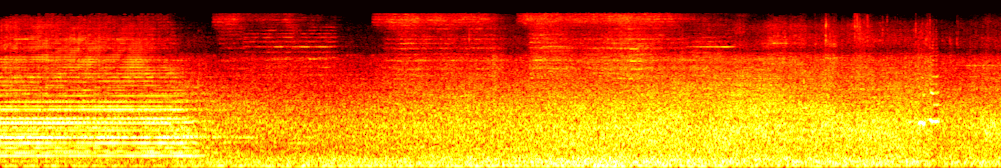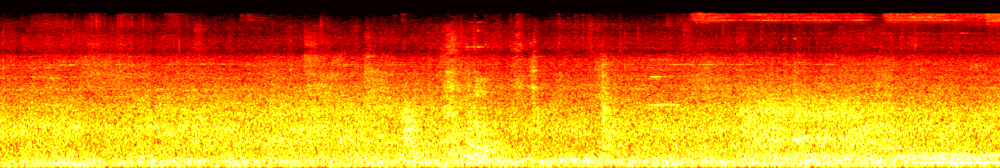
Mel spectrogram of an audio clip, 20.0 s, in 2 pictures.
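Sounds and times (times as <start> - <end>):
freight train wheels rumbling: 0.0 - 20.0
high wheel squeal: 2.2 - 5.6, 6.2 - 8.0, 9.1 - 9.6.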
